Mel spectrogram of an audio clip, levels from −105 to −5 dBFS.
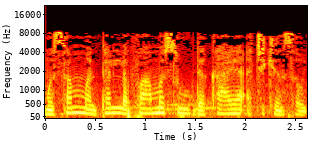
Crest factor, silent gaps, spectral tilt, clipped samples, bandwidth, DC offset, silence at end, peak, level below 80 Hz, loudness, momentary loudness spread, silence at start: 16 dB; none; -5 dB/octave; under 0.1%; 8.8 kHz; under 0.1%; 0 s; -6 dBFS; -40 dBFS; -22 LUFS; 3 LU; 0 s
